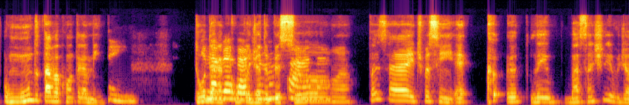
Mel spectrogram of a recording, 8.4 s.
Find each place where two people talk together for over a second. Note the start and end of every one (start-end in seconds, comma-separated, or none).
2.7-4.4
